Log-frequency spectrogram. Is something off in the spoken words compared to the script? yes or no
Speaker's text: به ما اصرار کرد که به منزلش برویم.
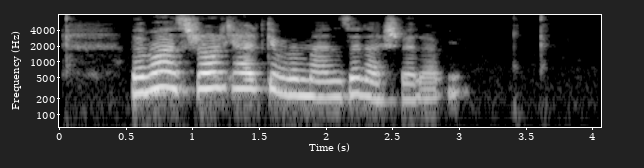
no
